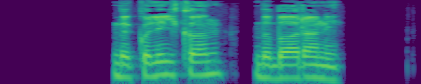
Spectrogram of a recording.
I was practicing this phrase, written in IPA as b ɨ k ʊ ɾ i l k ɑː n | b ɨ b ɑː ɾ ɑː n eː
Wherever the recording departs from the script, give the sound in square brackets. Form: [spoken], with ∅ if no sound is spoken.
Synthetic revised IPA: b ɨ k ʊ [l] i l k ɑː n | b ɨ b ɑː ɾ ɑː n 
